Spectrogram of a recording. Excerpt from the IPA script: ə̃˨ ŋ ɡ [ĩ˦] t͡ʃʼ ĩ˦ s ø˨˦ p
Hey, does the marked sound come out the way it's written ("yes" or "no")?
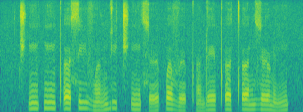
no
